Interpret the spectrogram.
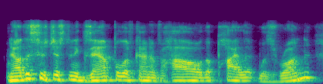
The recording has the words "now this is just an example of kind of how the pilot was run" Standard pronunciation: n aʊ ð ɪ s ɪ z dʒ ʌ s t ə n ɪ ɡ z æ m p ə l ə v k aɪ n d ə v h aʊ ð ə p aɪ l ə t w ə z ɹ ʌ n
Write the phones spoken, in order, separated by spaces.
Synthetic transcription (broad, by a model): n aʊ ð ɪ s ɪ z dʒ ʌ s t n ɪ ɡ z æ m p l ə v k aɪ n d ə v h aʊ ð ə p aɪ l ə t w ə z ɹ ʌ n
